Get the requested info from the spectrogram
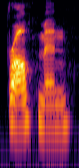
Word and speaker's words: Bronfman: Um, how do you pronounce it? Bronfam. – Bronfam. – Bronfman.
